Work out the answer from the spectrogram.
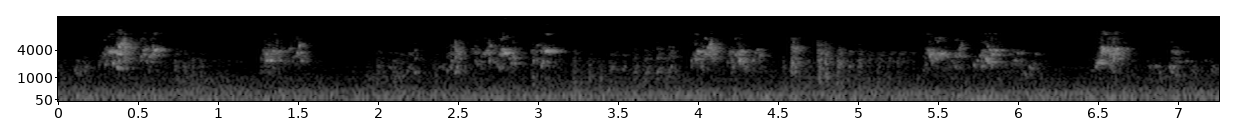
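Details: Pet budgies chattering in quick, scratchy, high chirps that come in clusters about every second over a soft background hiss.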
